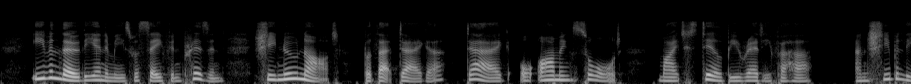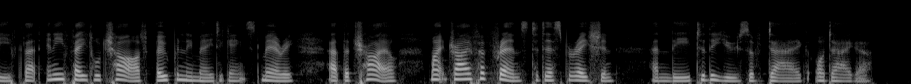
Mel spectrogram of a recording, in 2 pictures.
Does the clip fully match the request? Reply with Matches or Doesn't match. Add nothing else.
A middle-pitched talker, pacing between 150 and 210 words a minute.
Matches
